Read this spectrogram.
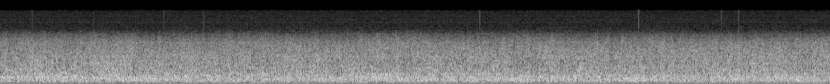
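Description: Rocks crash and tumble down in a loud rumbling roar.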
